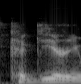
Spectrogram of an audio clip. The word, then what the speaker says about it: Kagiri: too yeah but yeah but it's kagiri we need to train ourselves kagiri kagiri Kiri okay got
